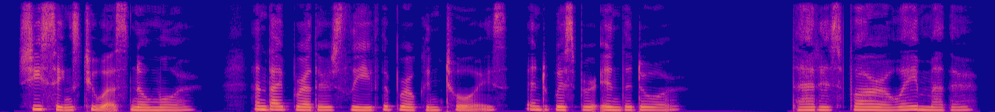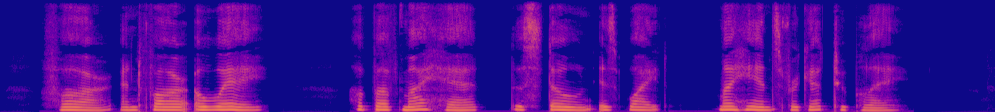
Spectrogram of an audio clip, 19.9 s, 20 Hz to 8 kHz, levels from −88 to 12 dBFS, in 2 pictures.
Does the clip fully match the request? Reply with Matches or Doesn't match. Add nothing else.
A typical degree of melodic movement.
Doesn't match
